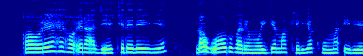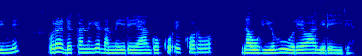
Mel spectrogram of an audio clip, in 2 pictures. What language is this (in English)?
Kikuyu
